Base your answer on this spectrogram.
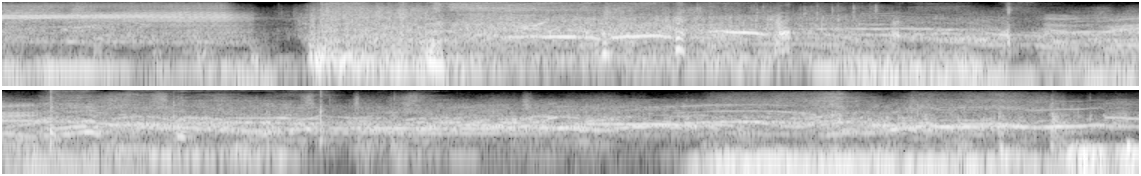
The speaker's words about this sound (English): So his head just blows up, yeah.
